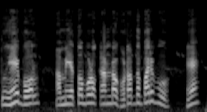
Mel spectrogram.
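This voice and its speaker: A woman's voice: sits high, steady tone, brisk, very noisy, lightly acted. A woman voicing an indignant young village son in a cartoon comedy, arguing insistently in a Purulia Bengali accent. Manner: argumentative, repeatedly demanding agreement. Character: hot-headed, indignant young village son wanting marriage. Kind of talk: amateur cartoon comedy dialogue.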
